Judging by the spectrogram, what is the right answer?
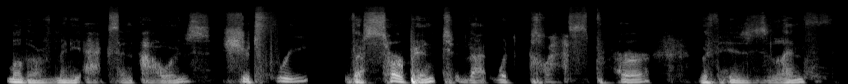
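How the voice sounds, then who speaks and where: A man's voice: mellow, no echo, exaggerated voice. A man voicing Demogorgon, a vast primal power, in a solemn dramatic verse reading. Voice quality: deep, husky, slow and solemn.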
